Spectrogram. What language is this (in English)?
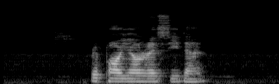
Persian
